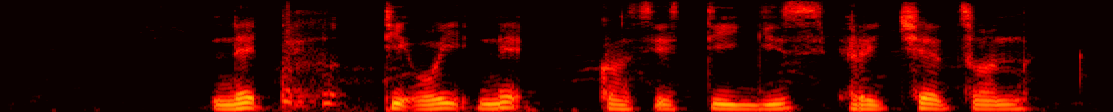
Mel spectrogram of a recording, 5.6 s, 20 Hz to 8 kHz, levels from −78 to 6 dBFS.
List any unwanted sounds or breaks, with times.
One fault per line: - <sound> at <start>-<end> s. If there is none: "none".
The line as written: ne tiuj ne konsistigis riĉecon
- cough at 1.4-1.8 s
